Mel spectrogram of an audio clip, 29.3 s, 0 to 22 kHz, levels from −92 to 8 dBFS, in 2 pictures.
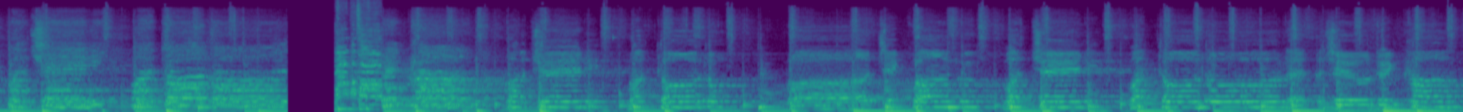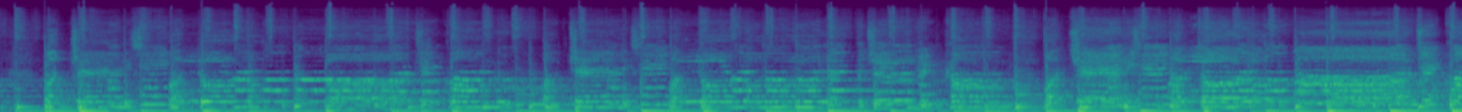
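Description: The audio has a playback stall from 2.87 to 3.35 s, going silent for about 0.47 s, most likely because the player ran short of data or its thread was blocked. A catch-up at higher speed follows from 3.35 to 3.82 s: the backlog plays at 2.0x, with pitch raised roughly ten semitones, before returning to normal rate.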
